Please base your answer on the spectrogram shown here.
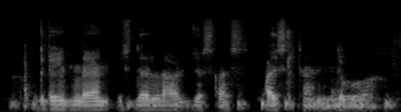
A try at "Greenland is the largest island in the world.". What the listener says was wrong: It's not Iceland, it's island. Pulau, the S is silent. Iceland is a country, I-C-E. So Bali Island, I-S-L-A-N-D, the S is silent.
